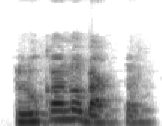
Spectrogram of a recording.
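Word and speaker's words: Gluconobacter: Acetobacter, and GLU is glue, CA is ca, NO is no, glucanobacter.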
